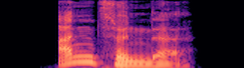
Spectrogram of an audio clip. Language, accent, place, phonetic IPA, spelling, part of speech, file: German, Germany, Berlin, [ˈanˌt͡sʏndə], anzünde, verb, De-anzünde.ogg
- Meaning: inflection of anzünden: 1. first-person singular dependent present 2. first/third-person singular dependent subjunctive I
